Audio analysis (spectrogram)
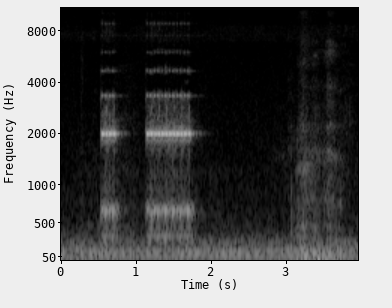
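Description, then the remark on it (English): A telephone at a rental car desk rings in two electronic bursts, a short trill followed by a longer one, clear over a low background hum, then a soft breathy rustle. “The phone is ringing nonstop.”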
